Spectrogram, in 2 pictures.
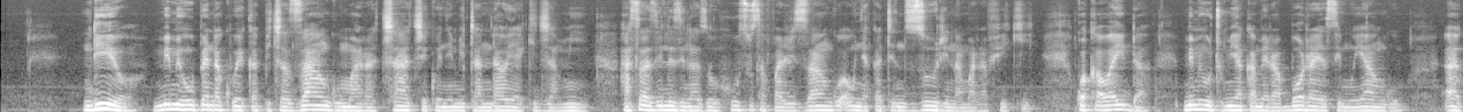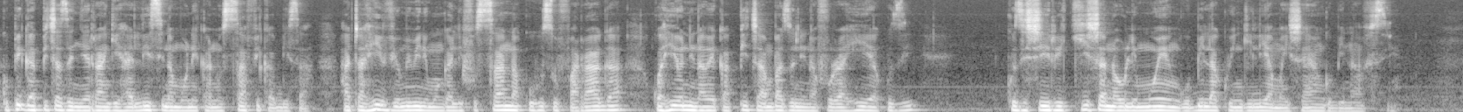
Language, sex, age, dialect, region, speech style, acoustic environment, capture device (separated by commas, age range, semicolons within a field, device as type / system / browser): Swahili, male, 18-24, Kenya - Nairobi Sheng-influenced, Kenya, excited, silence, desktop / Windows / Chrome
